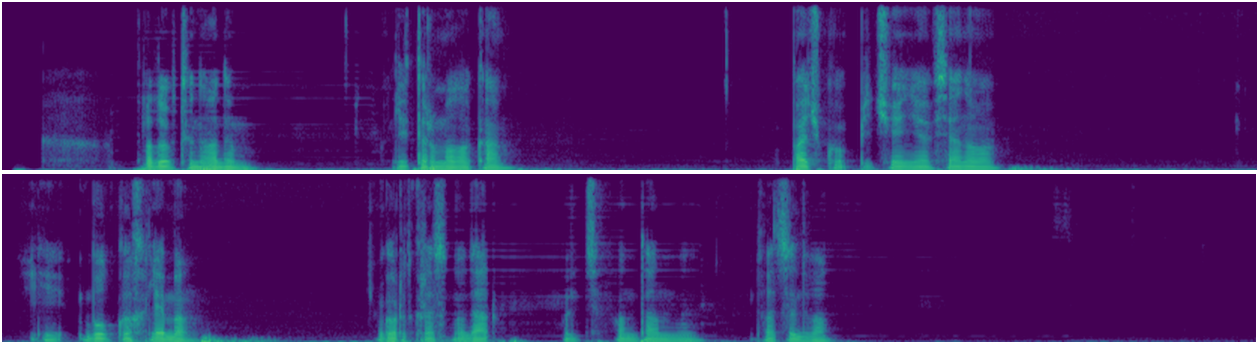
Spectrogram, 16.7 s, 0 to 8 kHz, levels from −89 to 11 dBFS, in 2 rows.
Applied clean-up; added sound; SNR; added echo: neural mask model DeepFilterNet 3.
